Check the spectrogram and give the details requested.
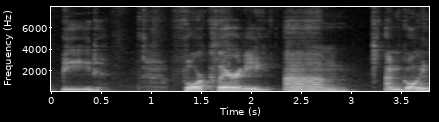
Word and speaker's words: Bede: written by saint bead that's b e d e apparently pronounced bead for clarity um i'm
